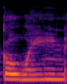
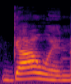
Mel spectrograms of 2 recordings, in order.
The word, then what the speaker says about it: Gawain: But yes, The Green Knight, based on the Arthurian legend Sir Gawain and the Green Knight. I know everyone and their dog has a different pronunciation for Sir Gawain.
